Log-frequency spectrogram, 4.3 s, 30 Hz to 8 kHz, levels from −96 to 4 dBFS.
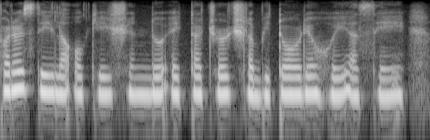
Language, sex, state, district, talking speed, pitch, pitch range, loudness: Nagamese, female, Nagaland, Kohima, 165 wpm, 185 Hz, 185-190 Hz, -17 LUFS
